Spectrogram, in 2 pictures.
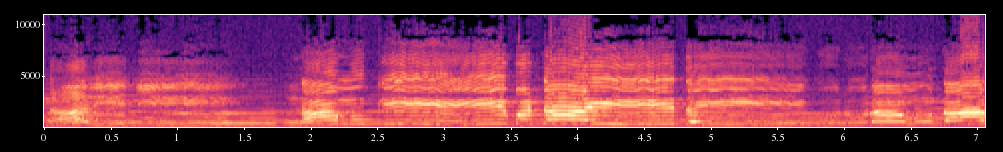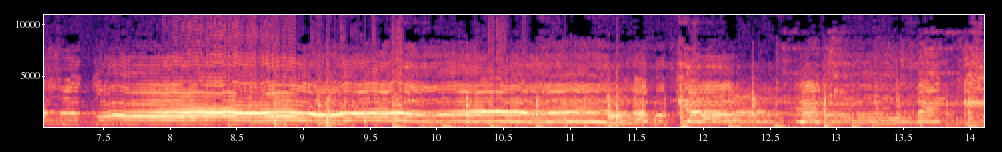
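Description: Sikh kirtan: a voice singing long, ornamented lines over tabla strokes and sustained harmonium notes.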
